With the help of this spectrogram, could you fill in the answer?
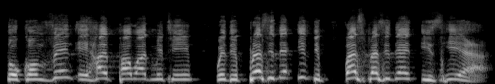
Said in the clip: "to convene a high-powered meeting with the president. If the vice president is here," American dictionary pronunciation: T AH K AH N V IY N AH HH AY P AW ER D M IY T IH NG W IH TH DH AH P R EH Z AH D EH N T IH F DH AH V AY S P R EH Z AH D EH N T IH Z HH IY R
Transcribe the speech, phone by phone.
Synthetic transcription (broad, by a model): T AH K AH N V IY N AH HH AY P AW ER D M IY T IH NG W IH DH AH P R EH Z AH D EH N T IH F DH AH F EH S P R EH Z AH D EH N T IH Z HH IY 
